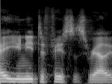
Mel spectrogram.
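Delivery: plain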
